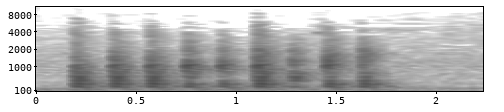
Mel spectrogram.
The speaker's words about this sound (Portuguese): No impulso, bateu na porta.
